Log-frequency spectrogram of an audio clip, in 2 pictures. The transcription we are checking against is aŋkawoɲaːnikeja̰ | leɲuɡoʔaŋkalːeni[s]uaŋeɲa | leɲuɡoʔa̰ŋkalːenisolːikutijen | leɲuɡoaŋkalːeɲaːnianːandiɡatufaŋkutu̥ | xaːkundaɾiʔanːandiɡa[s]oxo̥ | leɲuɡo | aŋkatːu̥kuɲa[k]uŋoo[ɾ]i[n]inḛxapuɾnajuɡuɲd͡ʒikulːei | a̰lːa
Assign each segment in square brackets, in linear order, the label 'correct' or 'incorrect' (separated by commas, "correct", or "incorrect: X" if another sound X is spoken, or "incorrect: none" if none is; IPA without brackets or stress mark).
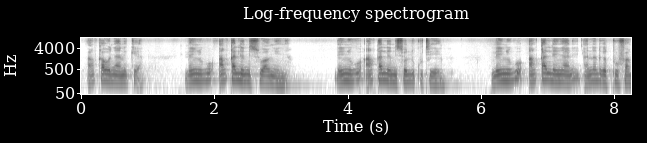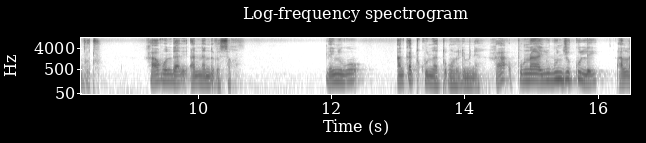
correct, correct, incorrect: t, incorrect: l, incorrect: m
